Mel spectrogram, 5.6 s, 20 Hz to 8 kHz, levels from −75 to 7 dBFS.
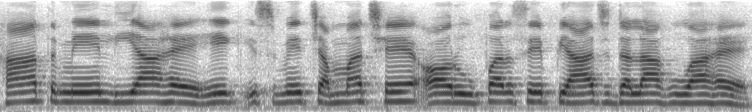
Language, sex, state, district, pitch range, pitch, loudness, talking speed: Hindi, female, Bihar, West Champaran, 195-210 Hz, 200 Hz, -12 LUFS, 160 wpm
